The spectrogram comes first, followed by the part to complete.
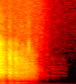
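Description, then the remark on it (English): A quick clatter of dice tumbling and rattling across a surface for about half a second, then settling into quiet. No voices. “Let me roll some dice real quick.”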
